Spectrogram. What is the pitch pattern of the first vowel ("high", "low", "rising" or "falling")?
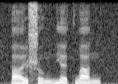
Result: rising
